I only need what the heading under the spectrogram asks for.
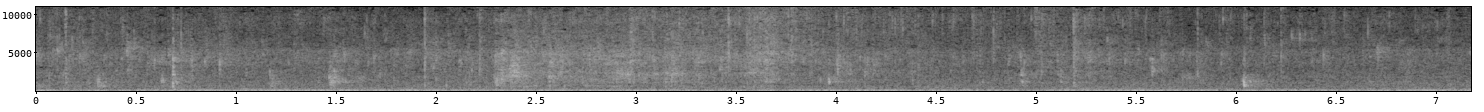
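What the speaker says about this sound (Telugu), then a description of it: "ఇది ఇలా లైట్గా ఫ్రై అయిపోయిందండి" Pieces fry lightly in a pan of hot oil, giving a continuous even sizzle with scattered small pops and spits close by, and a low steady hum underneath, no talking.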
